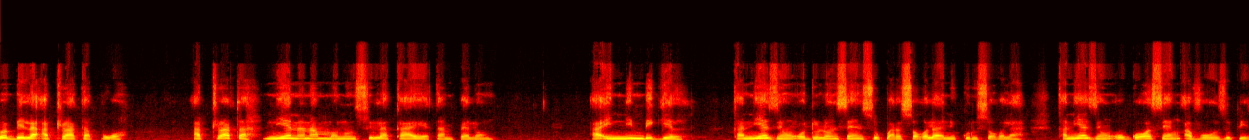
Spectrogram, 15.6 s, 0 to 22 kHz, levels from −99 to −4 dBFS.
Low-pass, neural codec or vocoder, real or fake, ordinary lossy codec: 14.4 kHz; none; real; Opus, 16 kbps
